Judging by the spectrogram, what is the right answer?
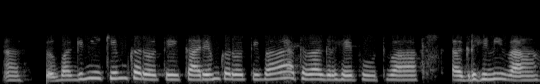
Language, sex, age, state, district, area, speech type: Sanskrit, female, 45-60, Tamil Nadu, Kanyakumari, urban, conversation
